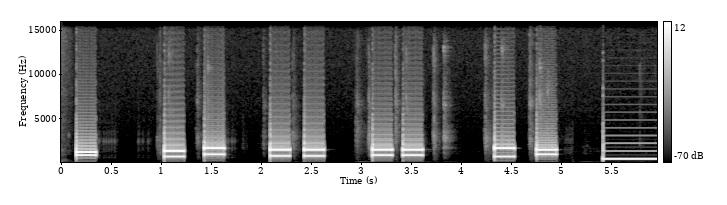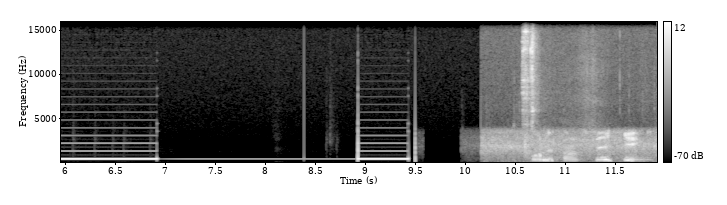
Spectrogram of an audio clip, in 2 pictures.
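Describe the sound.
A quick run of about ten telephone keypad beeps, followed by long steady ringing tones on the line, then a voice begins talking over a faintly noisy phone connection.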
